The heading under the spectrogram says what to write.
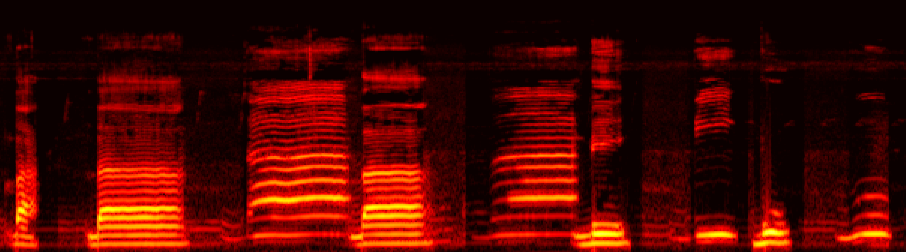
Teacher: দুই ঠোঁটের ভিজা অংশ থেকে বা উচ্চারিত হয়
